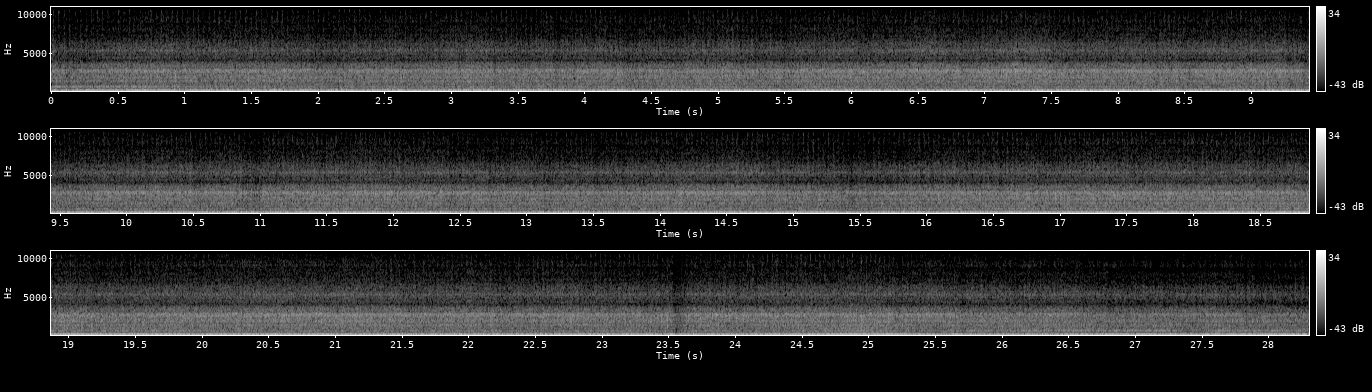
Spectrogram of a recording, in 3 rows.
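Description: Motorcycle engine running steadily at cruising speed, with road and wind noise. About 25 seconds in the engine note briefly drops and then comes back up.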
